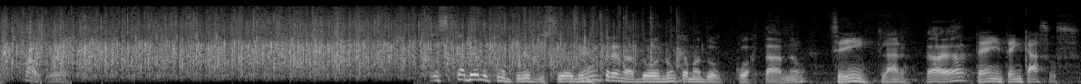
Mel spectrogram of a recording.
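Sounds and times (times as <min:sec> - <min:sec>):
audience applause: 0:00.0 - 0:07.0
speech: 0:00.2 - 0:00.9, 0:04.3 - 0:10.8.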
